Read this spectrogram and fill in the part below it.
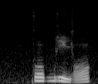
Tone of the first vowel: high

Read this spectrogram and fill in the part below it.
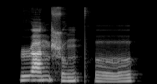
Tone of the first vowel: high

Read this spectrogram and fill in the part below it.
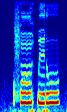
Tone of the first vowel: high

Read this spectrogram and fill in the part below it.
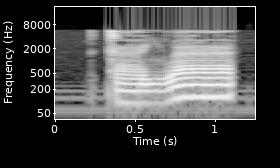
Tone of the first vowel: low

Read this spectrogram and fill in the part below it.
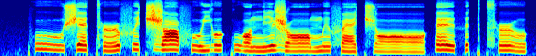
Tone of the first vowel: falling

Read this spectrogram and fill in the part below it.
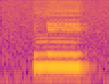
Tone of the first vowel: high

